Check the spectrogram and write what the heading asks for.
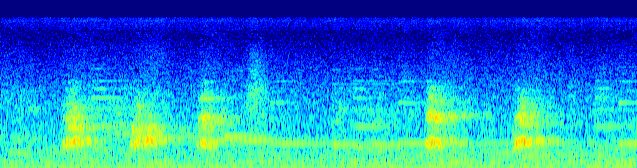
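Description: A dog barking faintly: five short barks, three in quick succession and then two more, over quiet background music.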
